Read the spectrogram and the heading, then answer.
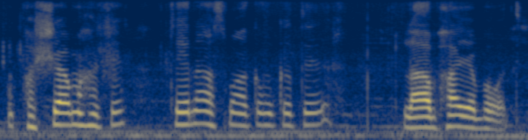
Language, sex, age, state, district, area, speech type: Sanskrit, male, 18-30, Karnataka, Uttara Kannada, rural, spontaneous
